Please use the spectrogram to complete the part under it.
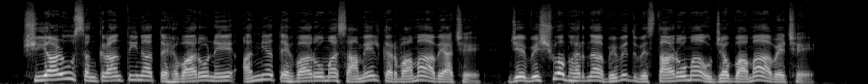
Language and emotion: Gujarati, neutral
